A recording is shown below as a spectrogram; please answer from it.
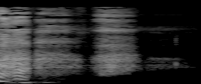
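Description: A drunk man sighing: two breathy exhales as he is slumped down.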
